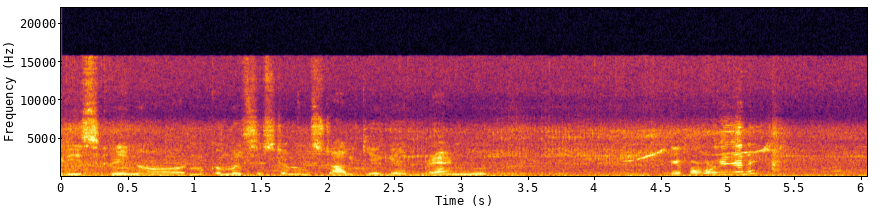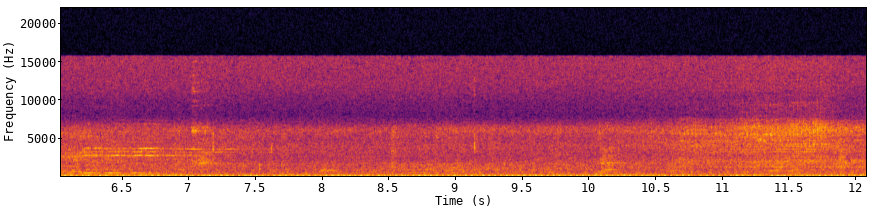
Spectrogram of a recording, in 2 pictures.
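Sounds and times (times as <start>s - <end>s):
vehicle running rumble: 0.0s - 12.0s.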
